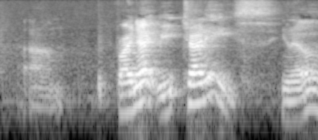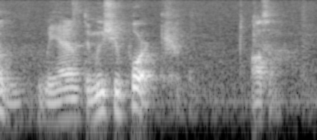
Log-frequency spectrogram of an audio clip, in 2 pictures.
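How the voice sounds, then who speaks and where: With audible room echo, a man of medium pitch speaks at a moderate pace, making very wide pitch swings and big swings in loudness and taking long, frequent pauses. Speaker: rabbi teaching a class. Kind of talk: lecture. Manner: casual, joking.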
